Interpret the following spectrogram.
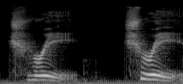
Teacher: when the t appears before an r it has a ch sound to it tree tree so it feels like we're adding a sh to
